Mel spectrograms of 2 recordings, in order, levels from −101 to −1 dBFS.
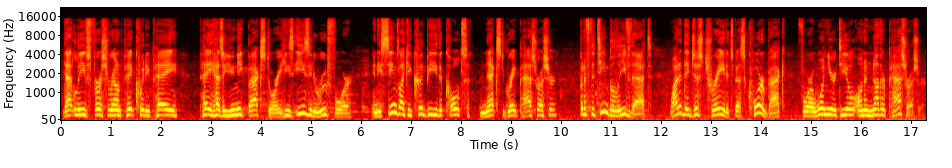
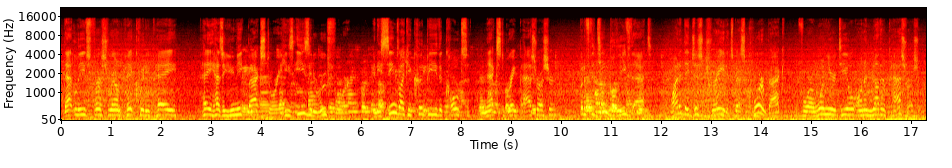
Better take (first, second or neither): first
